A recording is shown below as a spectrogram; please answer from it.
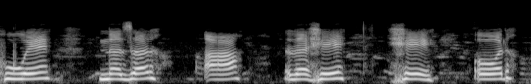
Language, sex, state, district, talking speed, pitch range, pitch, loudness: Hindi, female, Madhya Pradesh, Dhar, 70 wpm, 240-270 Hz, 250 Hz, -12 LUFS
